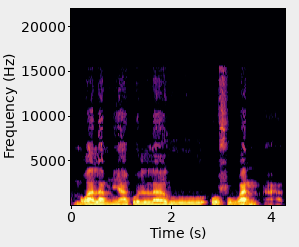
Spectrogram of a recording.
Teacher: ini yang dinamakan Mad Silah qasirah jadi makanya agak panjang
